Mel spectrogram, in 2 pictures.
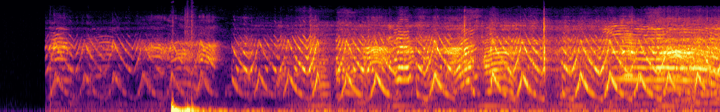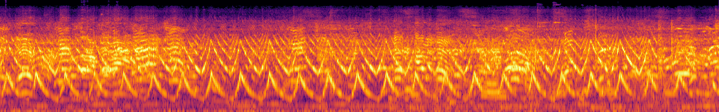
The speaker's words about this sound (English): Okay, that sound you hear, that's not a police siren. That's a megaphone from some idiotic protester.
